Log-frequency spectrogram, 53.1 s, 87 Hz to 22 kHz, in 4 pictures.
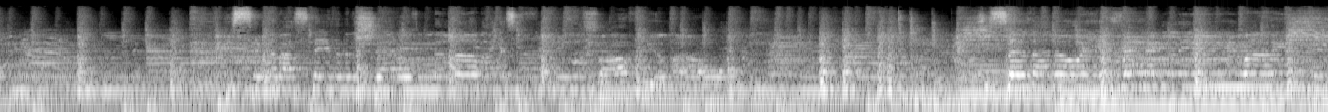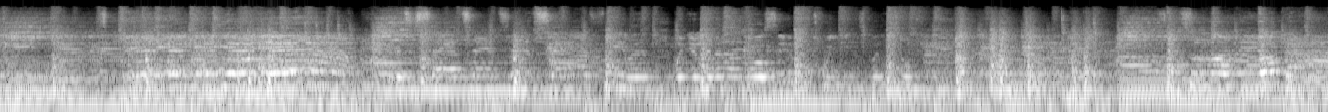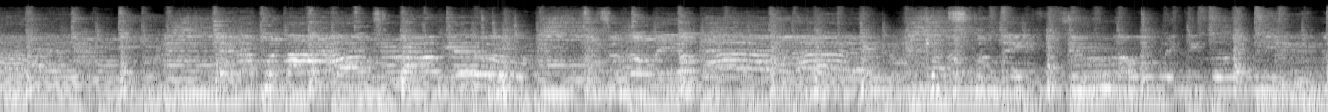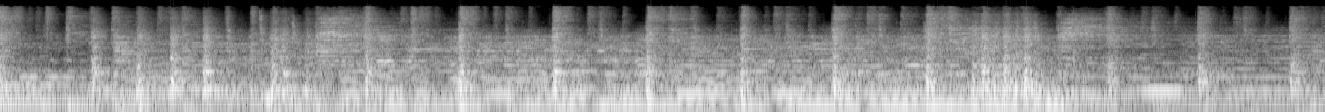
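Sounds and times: drum kit: 0:00.0 - 0:53.0
electric guitar: 0:00.0 - 0:53.0
man singing: 0:02.1 - 0:07.7, 0:09.6 - 0:23.1, 0:24.0 - 0:41.3, 0:43.2 - 0:44.2.

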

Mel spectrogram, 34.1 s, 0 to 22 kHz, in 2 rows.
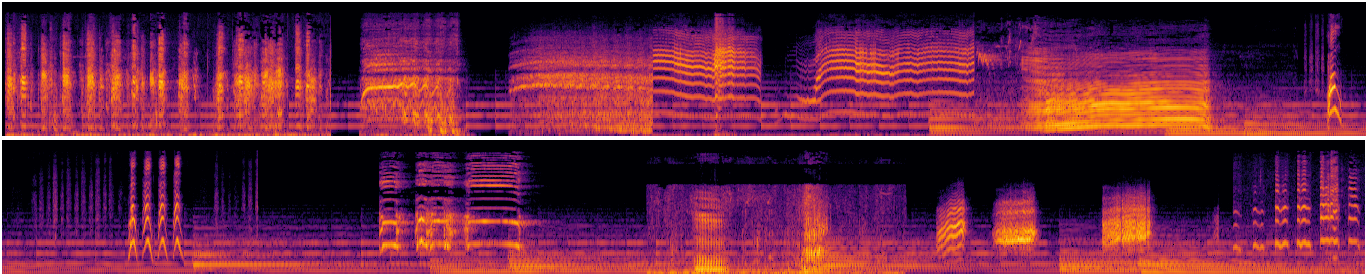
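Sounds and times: duck quacks: 0:00.0 - 0:04.1, 0:28.8 - 0:30.0, 0:30.8 - 0:31.5
background music: 0:00.0 - 0:34.0
cat meows: 0:08.1 - 0:12.2
cow mooing: 0:12.7 - 0:15.2.

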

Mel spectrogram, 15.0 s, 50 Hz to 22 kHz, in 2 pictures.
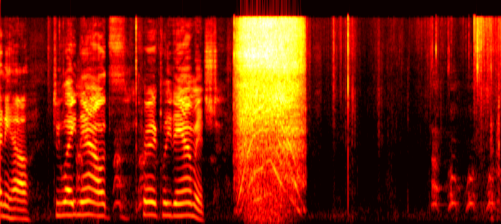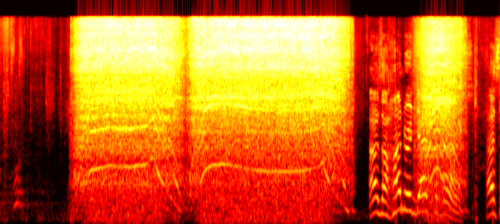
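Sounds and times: electric chainsaw motor whining: 0:03.5 - 0:04.6, 0:08.6 - 0:12.9, 0:13.7 - 0:14.7.

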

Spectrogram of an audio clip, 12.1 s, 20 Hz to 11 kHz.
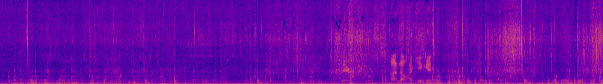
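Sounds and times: water splashing against kayak hull: 0:00.0 - 0:12.0
wind buffeting microphone: 0:05.0 - 0:12.0.

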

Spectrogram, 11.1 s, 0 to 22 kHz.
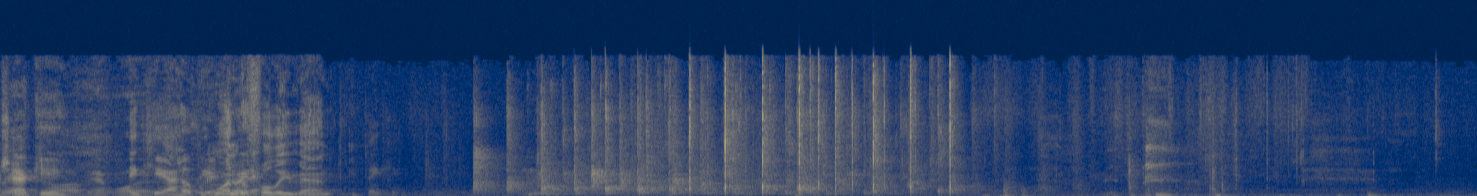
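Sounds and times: people clapping: 0:03.5 - 0:08.2.

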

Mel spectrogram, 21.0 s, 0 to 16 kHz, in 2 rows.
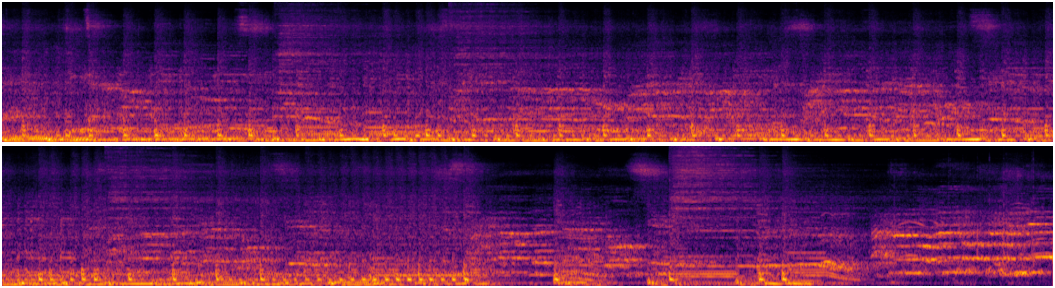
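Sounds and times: live band playing: 0:00.0 - 0:20.5
man singing: 0:00.0 - 0:21.0.

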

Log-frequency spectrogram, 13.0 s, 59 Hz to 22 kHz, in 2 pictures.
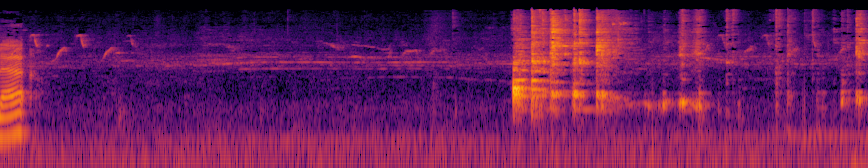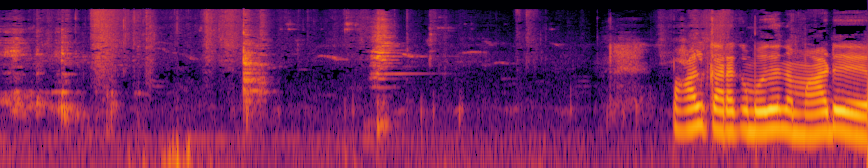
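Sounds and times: metal pot clanking on floor: 0:03.8 - 0:07.5, 0:08.3 - 0:09.8.

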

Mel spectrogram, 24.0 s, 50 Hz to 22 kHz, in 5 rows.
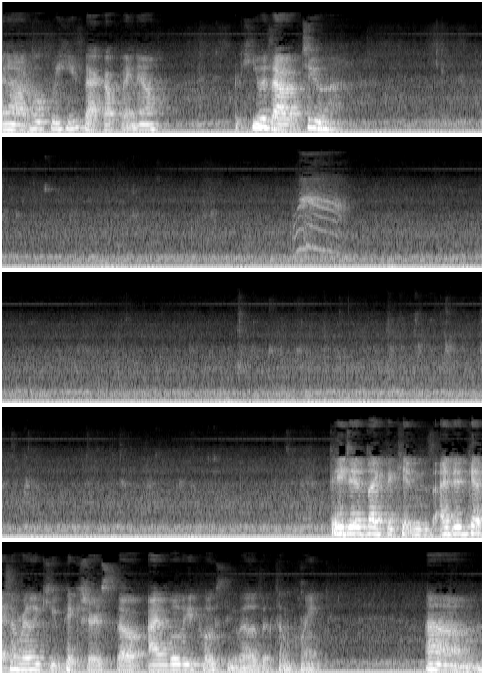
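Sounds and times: steady low hum: 0:00.0 - 0:24.0
kitten meowing: 0:07.7 - 0:08.3.

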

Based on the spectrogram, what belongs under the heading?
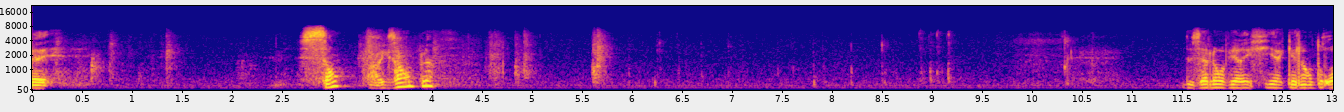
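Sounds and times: faint steady hum: 0:00.0 - 0:13.0
computer keyboard typing: 0:07.8 - 0:09.3.

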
